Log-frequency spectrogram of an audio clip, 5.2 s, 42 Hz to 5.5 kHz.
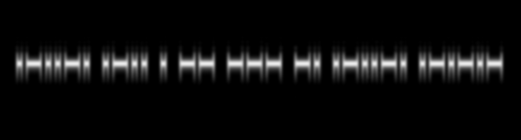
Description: Morse code, heard as a keyed tone, about 25 wpm, 600 Hz. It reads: "LEMON".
